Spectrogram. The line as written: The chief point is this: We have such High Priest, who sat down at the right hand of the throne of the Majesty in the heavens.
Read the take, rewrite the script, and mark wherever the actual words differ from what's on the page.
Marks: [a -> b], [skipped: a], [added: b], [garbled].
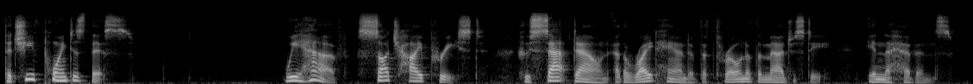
The chief point is this: We have such High Priest, who sat down at the right hand of the throne of the Majesty in the heavens.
